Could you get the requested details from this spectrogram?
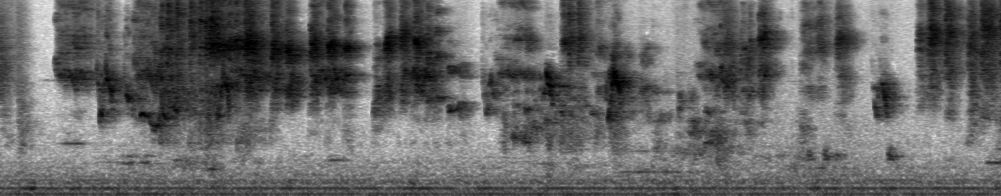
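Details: Singing pet budgies, tamed: a long, rambling, buzzy warble of fast chirps and harsh squawky notes, rising and falling in loudness over ten seconds.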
